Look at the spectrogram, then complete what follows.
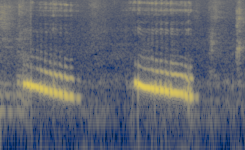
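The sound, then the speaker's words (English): A person imitates a wounded pigeon with two drawn-out, falling, strained coos, each about half a second long, separated by a short pause. The voice is fairly loud. “Wounded pigeon.”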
